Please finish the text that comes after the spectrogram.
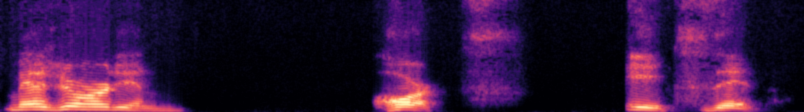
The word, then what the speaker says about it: Hertz: And it's measured in hertz. Hz zed. Right? It's spelled H E R T Z right and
